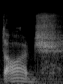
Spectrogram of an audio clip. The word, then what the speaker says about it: Doge: the crappy bits okay it would be pronounced dodge can't you english bro we ain't french wait you're not the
